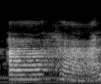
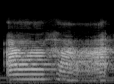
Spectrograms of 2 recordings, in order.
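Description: No difference in how they are said.

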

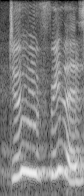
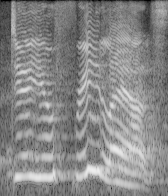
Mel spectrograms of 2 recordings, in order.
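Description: First: Said in the usual way. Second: Slow, laughing disbelief; incredulous laugh-drenched retelling; laughing through the quote. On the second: Retold or imitated. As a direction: quote it while cracking up. Retelling an insulting question, laughing.

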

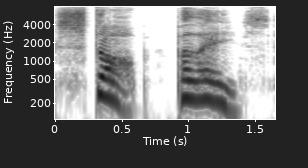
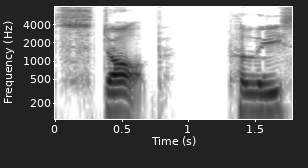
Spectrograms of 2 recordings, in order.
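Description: First: High, loud shouted command; full-voiced yell, pitched way up; re-enacted shout. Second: Loud call, only slightly raised in pitch; a restrained re-enactment of a shout; retold shout. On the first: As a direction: shout it out high and forcefully, as if down a street. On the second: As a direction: call it out loudly but keep it contained. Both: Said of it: "I shouted".

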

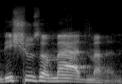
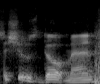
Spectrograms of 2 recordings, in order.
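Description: First: Put-on lively London accent, pitch dropping on the last word. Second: Said in the usual way. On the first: Sneakerhead showing how they'd say it in London, London accent. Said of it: "I did a London accent".

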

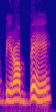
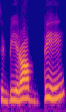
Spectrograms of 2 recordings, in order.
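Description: First: بربي ending in "bay" instead of "bee"; incomplete kasra. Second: بربي ending in a clear long "ee"; complete kasra. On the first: Teacher showing the mistake, "eh" ending on بربي. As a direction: open the last vowel of بربي to "eh". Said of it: "not بربي". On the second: Teacher showing the kasra, full "ee" ending on بربي. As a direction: finish بربي on a full "bee". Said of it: "Complete the كسرة". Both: Shown as a demonstration.

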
